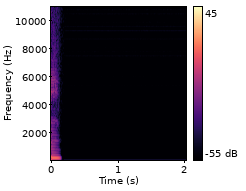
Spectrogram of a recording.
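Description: The end of a man's spoken word, then dead silence with no room tone.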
